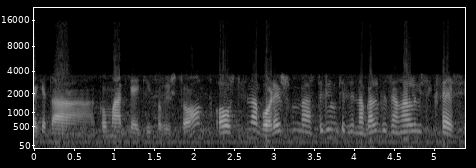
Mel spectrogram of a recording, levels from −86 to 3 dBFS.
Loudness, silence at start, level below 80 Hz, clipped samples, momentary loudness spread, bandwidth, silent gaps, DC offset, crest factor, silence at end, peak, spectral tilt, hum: -38 LUFS; 0 s; -72 dBFS; under 0.1%; 9 LU; 16 kHz; none; under 0.1%; 22 dB; 0 s; -18 dBFS; -4 dB/octave; none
